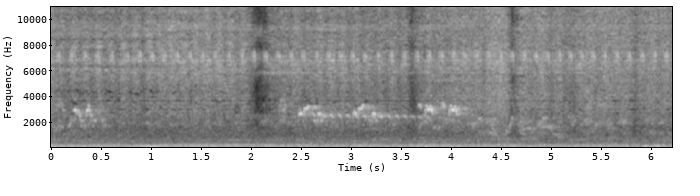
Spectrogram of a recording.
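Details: Fledgling bird being attacked by its parent for demanding more food after already being fed. It gives a single harsh, wavering squeal that breaks into a rattling trail, against constant high-pitched hiss and rough background noise.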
